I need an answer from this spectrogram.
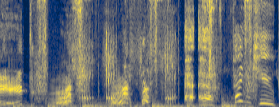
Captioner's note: oinks; barks; clears throat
